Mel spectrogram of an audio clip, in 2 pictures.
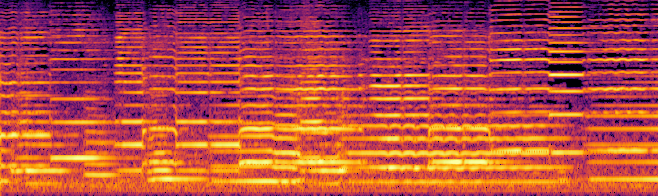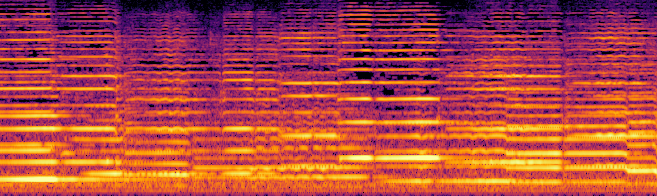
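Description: Two violins playing a duet, bowed notes moving through a melody in two parts at once, with the notes held and changing every half second to a second or so.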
